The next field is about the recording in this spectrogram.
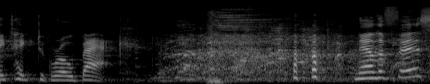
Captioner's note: laughter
